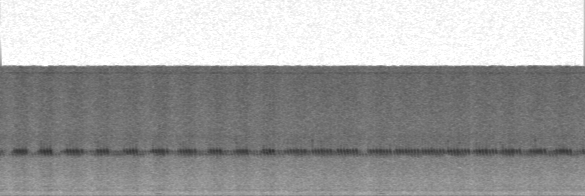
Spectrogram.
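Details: Crickets chirping at night during a fireworks celebration, with no people, pets, music or cars: a steady high trill pulsing in rapid bursts about two or three times a second, over a low rumbling background.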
